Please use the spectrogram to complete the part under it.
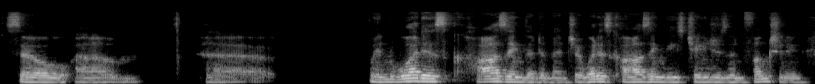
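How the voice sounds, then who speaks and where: A man's voice: lowish voice, steady tone, takes it slowly, vocal fry, darkish tone. A man speaking as an expert panel guest, explaining informally and choosing his words with some hesitation. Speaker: clinical social worker, panel guest.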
